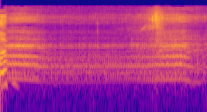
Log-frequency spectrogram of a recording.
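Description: A young child's drawn-out vocal sound: one held, sung-out note that sags a little in pitch, lasting about two seconds.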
